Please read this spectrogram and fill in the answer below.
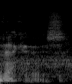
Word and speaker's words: Iveco: But this time we'll fill it with Italian Ivecos, or Iveco, depending on how you pronounce it. I've heard both.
